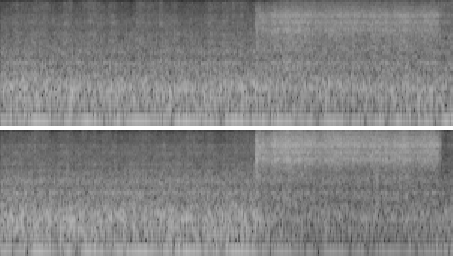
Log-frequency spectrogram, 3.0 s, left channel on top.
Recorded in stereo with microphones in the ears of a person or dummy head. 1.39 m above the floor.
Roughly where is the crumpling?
Right.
